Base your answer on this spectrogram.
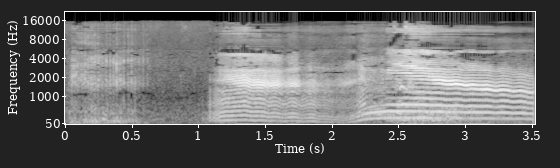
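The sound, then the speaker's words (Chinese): A voice imitates a lazy cat's meow during a comic dialogue, with two drawn-out, wavering meows, the second longer and higher. “这是个懒猫。”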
